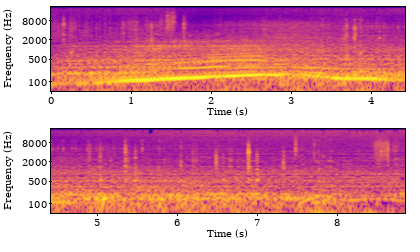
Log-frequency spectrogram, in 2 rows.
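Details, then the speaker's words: 2015+ Subaru WRX after a re-tune with the fans running to keep temps down: low engine note swells, then sags lower and uneven as it pulls away, nearly stalling after stalling moments earlier; owner suspects the tune, cause unconfirmed. "It almost died. I'm just trying to think of if it's gonna continue doing it or I need to take it back."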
